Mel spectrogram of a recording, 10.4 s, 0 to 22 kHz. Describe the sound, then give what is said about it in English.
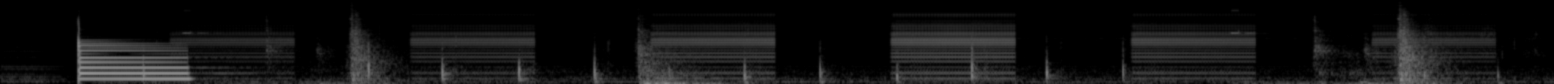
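A loud alarm blares in repeated harsh buzzing bursts, opening with a steady electronic tone, with sharp thuds and clatter between the pulses. No one speaks. “The alarm was raised about 10 minutes after I left the washroom, and now I'm on the move.”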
